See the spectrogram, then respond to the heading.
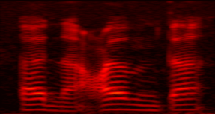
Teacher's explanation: نون ساکن کے بعد حرف عین ہے جو اظہار کا ہے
